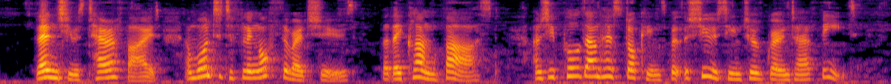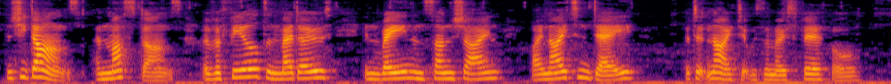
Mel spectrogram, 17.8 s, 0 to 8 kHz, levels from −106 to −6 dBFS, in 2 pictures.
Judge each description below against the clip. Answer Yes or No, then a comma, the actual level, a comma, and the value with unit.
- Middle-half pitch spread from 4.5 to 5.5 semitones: Yes, average, 4.8 semitones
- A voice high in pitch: Yes, high, 215 Hz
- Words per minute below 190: No, average, 195 wpm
